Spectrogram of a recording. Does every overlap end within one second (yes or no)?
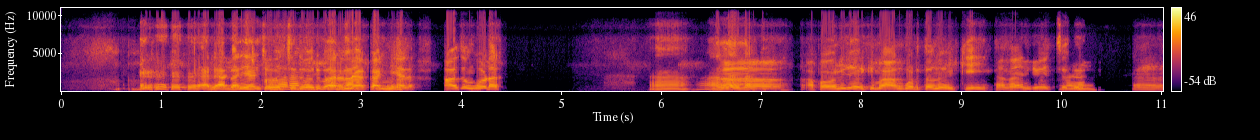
no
